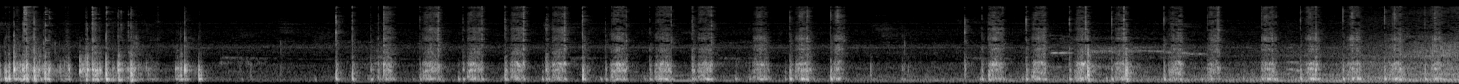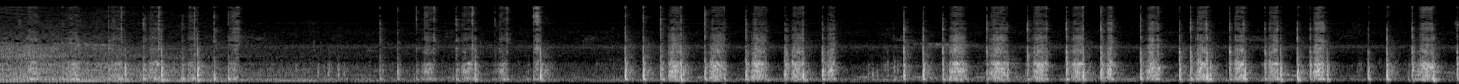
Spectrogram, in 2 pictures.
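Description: Small hand file rasping across a metal car key blank as the key's cuts are shaped by hand: quick back-and-forth strokes, several a second, in runs with short pauses.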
